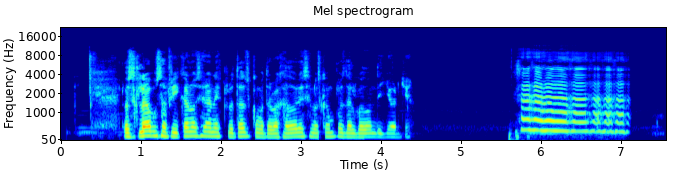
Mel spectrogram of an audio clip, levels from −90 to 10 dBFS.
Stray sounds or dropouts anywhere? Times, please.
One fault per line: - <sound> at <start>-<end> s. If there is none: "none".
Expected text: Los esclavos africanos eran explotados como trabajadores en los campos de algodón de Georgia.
- laugh at 5.6-7.1 s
